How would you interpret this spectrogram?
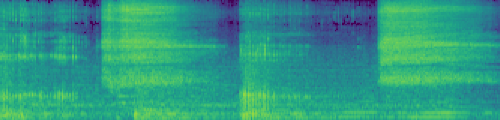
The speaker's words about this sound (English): And soon snores were rending the rafters like a bow saw.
